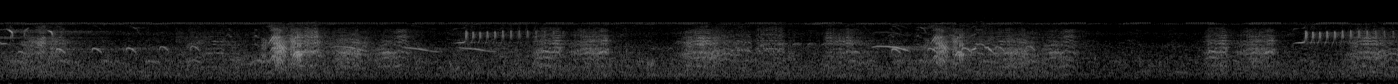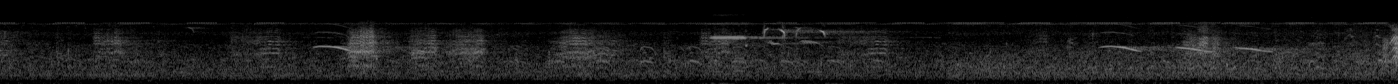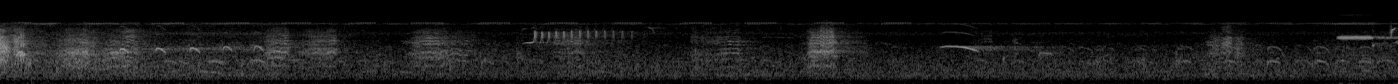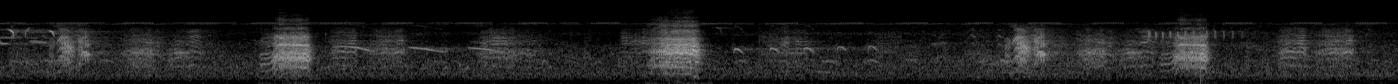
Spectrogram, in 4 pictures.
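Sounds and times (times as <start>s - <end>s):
faint steady hiss: 0.0s - 55.9s
birds calling and singing: 41.2s - 44.0s.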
